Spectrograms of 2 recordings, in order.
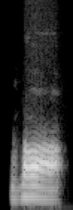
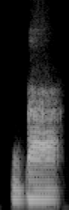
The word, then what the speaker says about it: ب: Some people will say bo. No, bo is incorrect. The correct one is ba. Ba, you see, I spread my mouth. It is light. Can you hear the difference? The second pronunciation is much lighter and clearer, which is ba.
